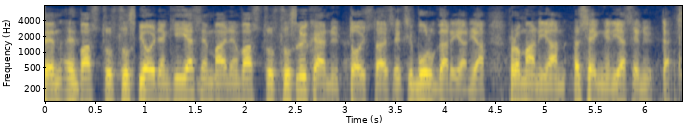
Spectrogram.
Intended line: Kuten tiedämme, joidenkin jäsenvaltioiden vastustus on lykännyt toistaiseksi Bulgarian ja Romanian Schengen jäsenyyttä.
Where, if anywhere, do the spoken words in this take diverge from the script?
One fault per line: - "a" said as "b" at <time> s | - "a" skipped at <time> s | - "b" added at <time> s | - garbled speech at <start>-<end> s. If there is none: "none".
- "tiedämme" said as "vastustus" at 0.3 s
- "on" skipped at 2.5 s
